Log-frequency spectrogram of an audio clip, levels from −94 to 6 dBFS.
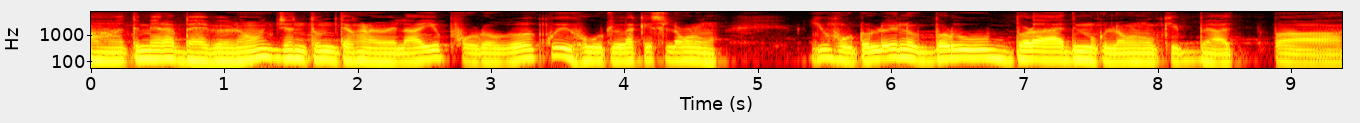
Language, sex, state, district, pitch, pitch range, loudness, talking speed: Garhwali, female, Uttarakhand, Tehri Garhwal, 115 Hz, 110-130 Hz, -18 LUFS, 175 wpm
